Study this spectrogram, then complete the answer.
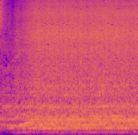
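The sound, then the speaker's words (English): A loud, steady rush of blowing air from the air shower at the entrance to the Jet Propulsion Lab's spacecraft clean rooms, removing dust particles from smocks, gloves and hats, with a constant low mechanical hum underneath and no break for the whole stretch. Nobody speaks. “What we're doing is blowing air to remove any of the dust particles that may have inadvertently landed on our smocks and gloves and hats.”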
